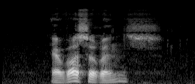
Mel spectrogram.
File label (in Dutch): er was ereens, Dutch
